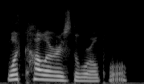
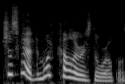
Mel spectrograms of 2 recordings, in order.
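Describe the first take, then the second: First: Said in the usual way. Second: Faster, higher and brighter repeat; repeating the question, a touch higher and quicker; insistent repeat. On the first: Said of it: "and said". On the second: Retold or imitated. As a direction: press the question again cheerfully. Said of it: "I was like".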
